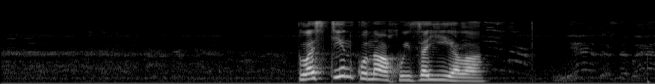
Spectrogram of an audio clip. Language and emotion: Russian, angry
